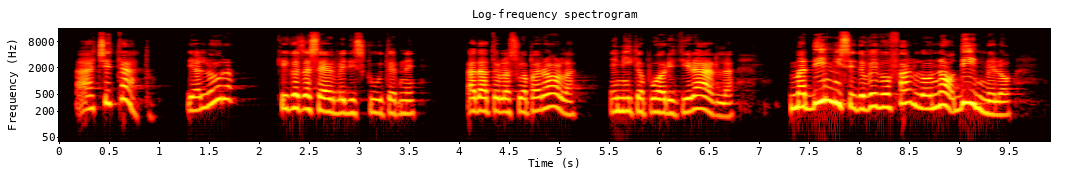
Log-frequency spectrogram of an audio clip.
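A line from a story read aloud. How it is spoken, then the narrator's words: Irritated exclamation. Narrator (Italian): esclamò con tono irritato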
